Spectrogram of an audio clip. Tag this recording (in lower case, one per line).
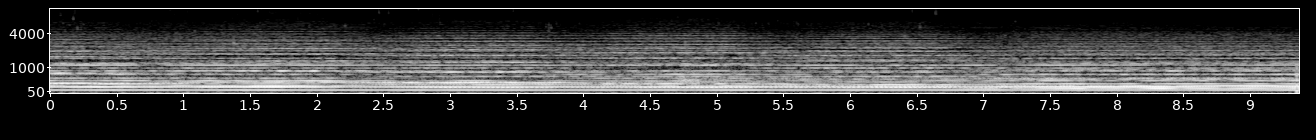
music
